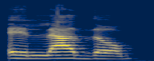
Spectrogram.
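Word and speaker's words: helado: there really are you the letter h is always silent always always silent let's do a few examples a makkah oh i want one of these ice cream elado not there we don't pronounce it illo ilo a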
